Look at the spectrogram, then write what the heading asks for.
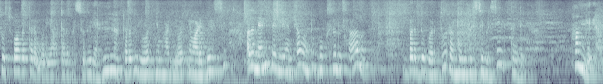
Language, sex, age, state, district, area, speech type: Kannada, female, 30-45, Karnataka, Chikkamagaluru, rural, spontaneous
